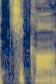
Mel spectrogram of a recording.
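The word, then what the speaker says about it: qigong: internet gratuit vous suggère aussi le tchi kan donc ça s'écrit qi g ong il ya une variété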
